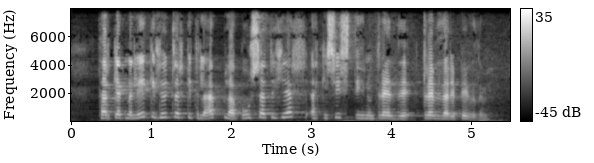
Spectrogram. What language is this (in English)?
Icelandic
